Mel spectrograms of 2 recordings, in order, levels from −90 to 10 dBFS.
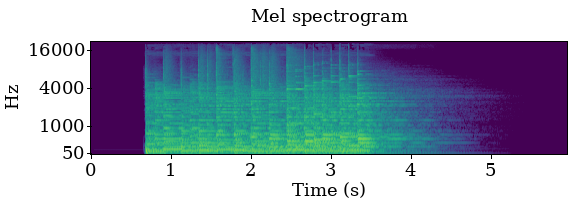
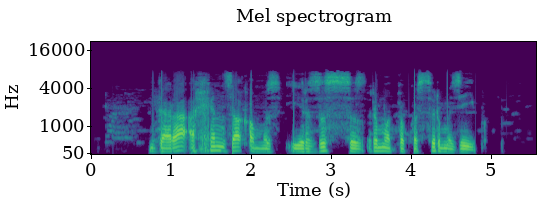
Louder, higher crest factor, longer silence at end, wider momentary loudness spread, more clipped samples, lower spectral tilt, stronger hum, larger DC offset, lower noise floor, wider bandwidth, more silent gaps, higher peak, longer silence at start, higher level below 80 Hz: first, -13 LUFS vs -17 LUFS; about the same, 16 dB vs 16 dB; first, 1.9 s vs 0.75 s; first, 13 LU vs 7 LU; neither; about the same, -5 dB/octave vs -5.5 dB/octave; neither; neither; first, under -90 dBFS vs -58 dBFS; first, over 20 kHz vs 7.8 kHz; neither; about the same, 0 dBFS vs 0 dBFS; about the same, 0.7 s vs 0.75 s; first, -30 dBFS vs -50 dBFS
